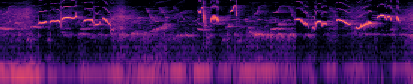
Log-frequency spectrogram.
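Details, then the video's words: Oriental magpie-robin lure song, a lively series of slurred whistles, harsh squawky notes and high chips, repeated roughly four times per second, over a faint low mechanical hum. "pancingan Kacer langsung buka paruh GACOR"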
